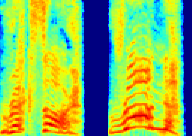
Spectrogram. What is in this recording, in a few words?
Female Human Victory; Jaina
